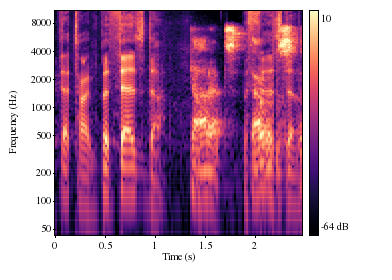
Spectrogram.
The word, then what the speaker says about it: Bethesda: Bethesda Maryland I said it right that time Bethesda got it that was the mouthful you did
